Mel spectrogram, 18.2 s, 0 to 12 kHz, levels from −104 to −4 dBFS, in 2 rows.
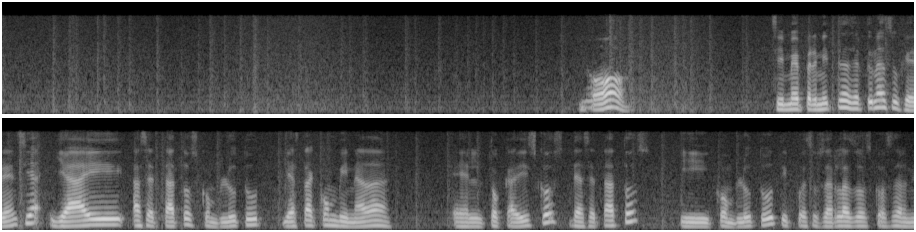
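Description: From start to finish the speech carries a breathy, grainy sheen, with upper consonants smeared into a fizzy hiss rather than crisp detail. The damage is plainly audible and is likely from Bluetooth LC3 compression: the codec discards much of the upper spectrum and fills the gaps with shaped noise. The texture points to a moderate rate of around 48 kbps and 10 ms frames. The call microphone processing leaves nothing above 8 kHz.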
